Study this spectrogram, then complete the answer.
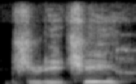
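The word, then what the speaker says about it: Giudici: Uh, my name is Judichi.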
